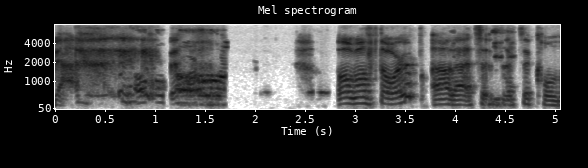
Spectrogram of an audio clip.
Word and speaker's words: Oglethorpe: Oglethorpe.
